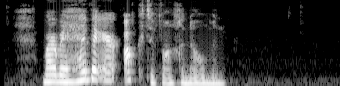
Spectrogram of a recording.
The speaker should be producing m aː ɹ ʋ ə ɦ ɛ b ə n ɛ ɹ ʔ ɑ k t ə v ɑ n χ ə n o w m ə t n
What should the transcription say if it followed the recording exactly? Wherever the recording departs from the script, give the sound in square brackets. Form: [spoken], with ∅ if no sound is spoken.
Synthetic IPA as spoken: m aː ɹ ʋ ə ɦ ɛ b ə n ɛ ɹ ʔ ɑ k t ə v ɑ n χ ə n o w m ə [∅] n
